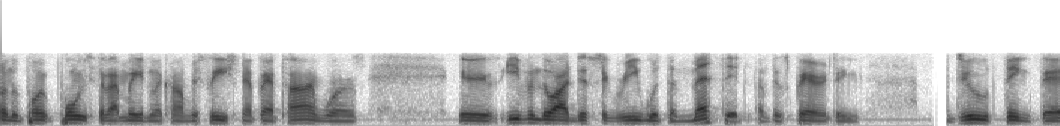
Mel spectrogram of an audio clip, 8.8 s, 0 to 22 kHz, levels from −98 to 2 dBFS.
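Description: Speech squeezed through the AMR narrowband mobile codec the whole way, so nothing gets past about 3.7 kHz and the line band sits at 150 Hz to 3.6 kHz. The plainly audible codec damage fits a mid-rate mode of around 10 kbps.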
